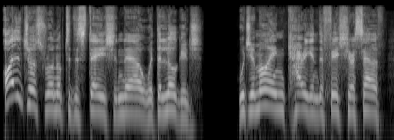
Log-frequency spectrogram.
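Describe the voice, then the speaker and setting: A man's voice: on the high side, unhurried, fairly bright tone, clean tone, no echo, studio quality, pitched above the performer's own voice. A man voicing a polite, earnest young hotel boy. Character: polite young Irish hotel boy, weary yet helpful.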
